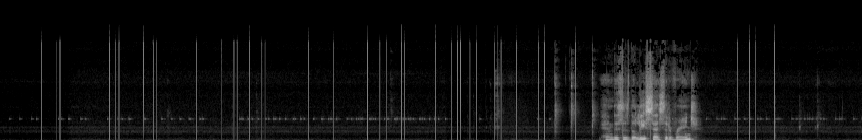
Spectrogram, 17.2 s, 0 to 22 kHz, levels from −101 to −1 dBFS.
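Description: Word clock ticks run from 0.14 to 17.23 s, roughly every 70 ms. The receiver's free-running clock, about 300 ppm off, drops or repeats single samples.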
